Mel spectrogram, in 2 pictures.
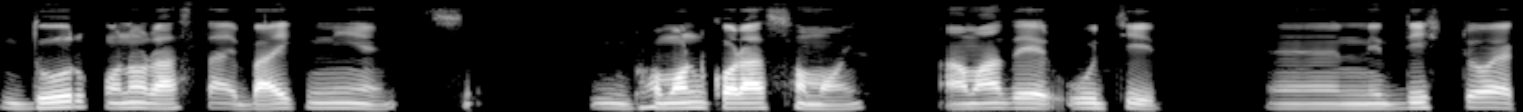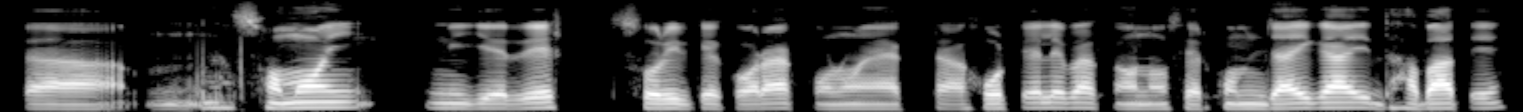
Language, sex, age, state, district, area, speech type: Bengali, male, 18-30, West Bengal, Jhargram, rural, spontaneous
